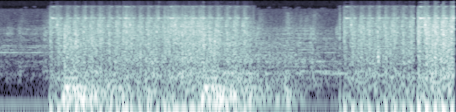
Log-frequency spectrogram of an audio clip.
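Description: Artillery and gunfire in the strategy war game Supreme Ruler Ultimate, a steady rolling barrage of booms and crackling shots that drops briefly and then returns, with no talk.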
